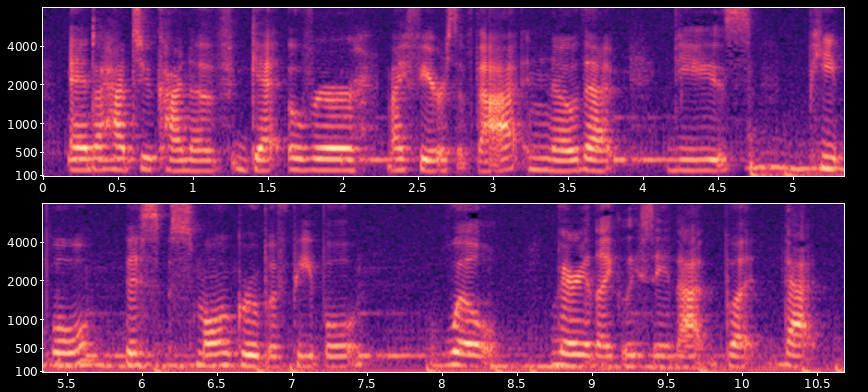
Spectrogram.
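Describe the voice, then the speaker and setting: A woman's fairly slow speech plays with music in the background. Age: young. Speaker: singer-songwriter. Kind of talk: casual talk to camera.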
